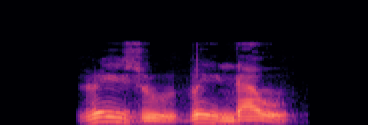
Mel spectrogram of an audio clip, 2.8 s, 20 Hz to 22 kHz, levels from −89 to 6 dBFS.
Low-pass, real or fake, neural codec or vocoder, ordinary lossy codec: 5.4 kHz; real; none; AAC, 32 kbps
